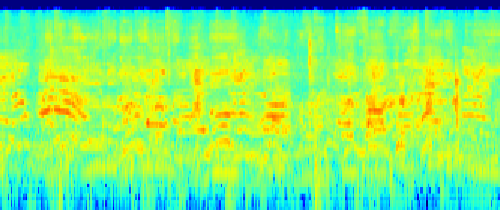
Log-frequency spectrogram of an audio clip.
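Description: A group of people talking at once: several voices chattering and overlapping, with no single speaker clear.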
